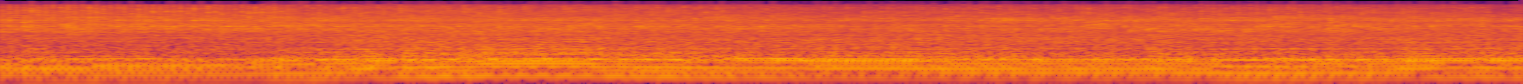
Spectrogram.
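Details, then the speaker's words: Classic Mini race car engine with a big carb, no exhaust or breathers, on its first start from cold: a loud, raw idle with a steady, even beat and no misfires. The freshly built engine runs cleanly. "It's really free revving and sounds like a race engine should. I was quite surprised at how well it just idled even from cold."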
